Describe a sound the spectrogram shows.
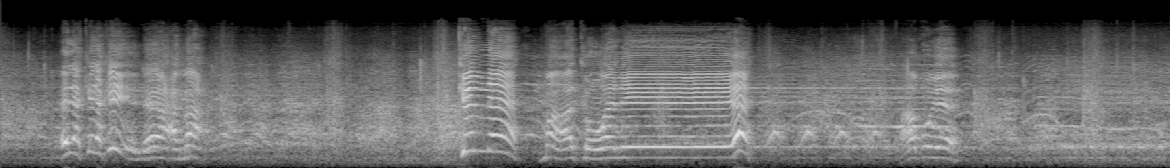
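A man chants loudly and with passion into a microphone.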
